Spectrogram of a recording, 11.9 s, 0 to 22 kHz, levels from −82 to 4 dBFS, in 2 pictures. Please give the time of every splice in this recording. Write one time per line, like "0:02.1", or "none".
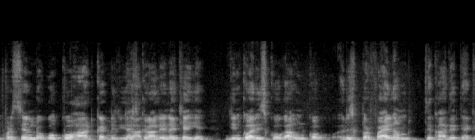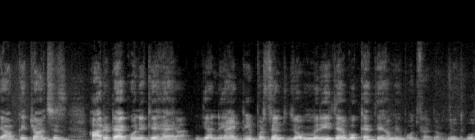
0:01.5
0:08.6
